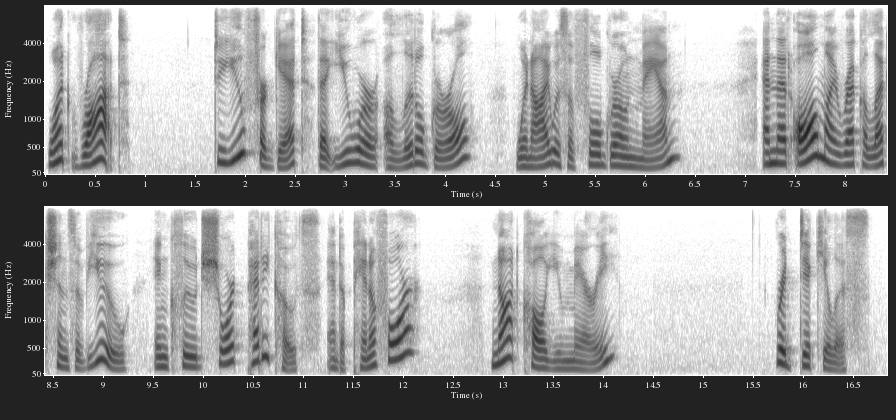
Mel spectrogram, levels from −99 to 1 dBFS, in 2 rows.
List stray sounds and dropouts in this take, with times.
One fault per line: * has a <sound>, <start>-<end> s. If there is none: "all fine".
all fine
